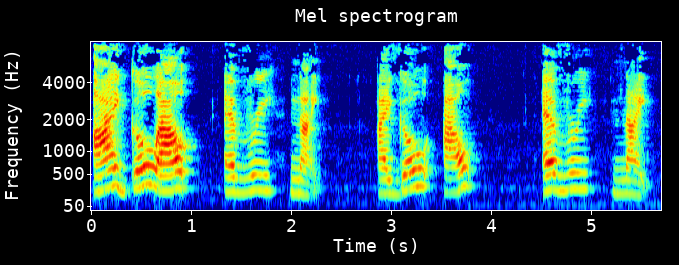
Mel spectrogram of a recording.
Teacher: your tongue is at the top of your mouth. You're about to make the T sound, but no air goes through, so it's just stopped at the top of your mouth. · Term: cut off the T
